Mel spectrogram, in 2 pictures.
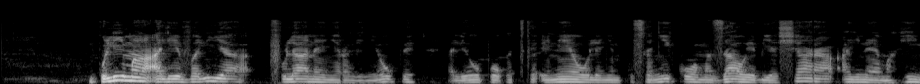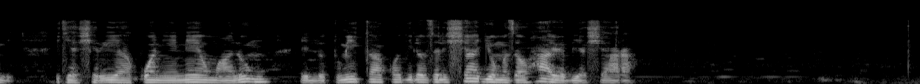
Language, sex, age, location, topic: Swahili, male, 25-35, Dar es Salaam, agriculture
